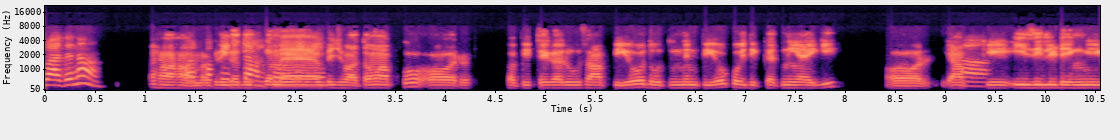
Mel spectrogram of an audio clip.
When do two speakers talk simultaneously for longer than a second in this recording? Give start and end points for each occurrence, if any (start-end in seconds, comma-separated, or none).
1.4-2.8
